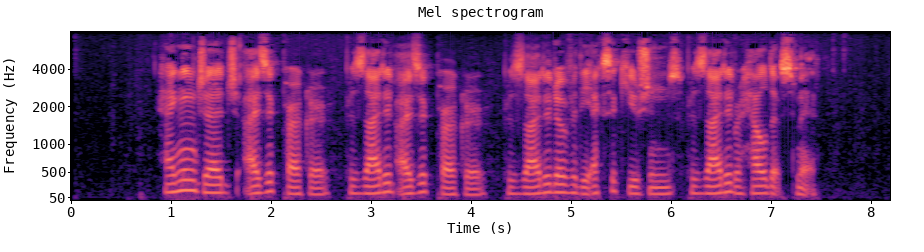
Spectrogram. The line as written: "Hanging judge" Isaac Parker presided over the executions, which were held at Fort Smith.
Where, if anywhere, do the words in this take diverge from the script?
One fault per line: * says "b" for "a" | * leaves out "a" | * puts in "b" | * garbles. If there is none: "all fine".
* puts in "Isaac Parker presided"
* says "presided" for "which"
* leaves out "Fort"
